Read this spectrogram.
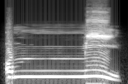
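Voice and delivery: "أمي" slowly, with a long hummed m and drawn-out ee; doubled m demonstration. Shown as a demonstration. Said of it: "قلنا صوت ميم ساكنة".

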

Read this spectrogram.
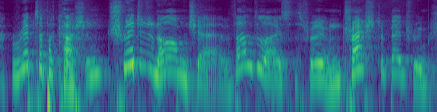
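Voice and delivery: very high, loud hammed-up damsel voice; mock horror. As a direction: overplay the victim, shrill with fake distress. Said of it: "in mock horror".

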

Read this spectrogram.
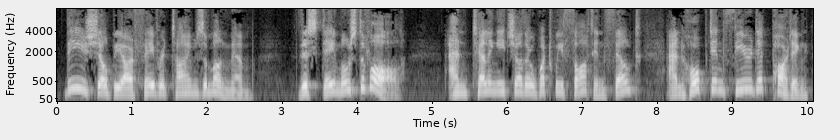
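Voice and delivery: mean every word of the farewell; lightly voiced young man. A narrator's reading. Alfred to his beloved at parting, earnest.

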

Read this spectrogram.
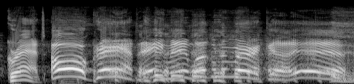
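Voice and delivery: a big mock yell of welcome, like an overexcited American. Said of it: "And I'm like".

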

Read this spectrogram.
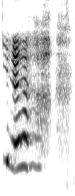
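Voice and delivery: a high, loud, thrilled yeah; excited yeah. Retold or imitated. Answering friends about her new haircut, thrilled and loud. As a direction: burst out happily.

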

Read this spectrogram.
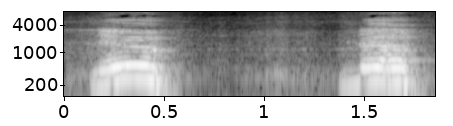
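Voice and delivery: high, loud panicked no. Real, not acted. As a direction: cry out in protest. Getting hit in game.

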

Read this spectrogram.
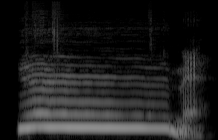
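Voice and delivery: high, loud, stretched Aussie "yeah" then short "nah"; hammed-up Australian squeal; Aussie accent. Clowning for friend's laugh, exaggerated Aussie accent. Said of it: "Everybody's just saying".

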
